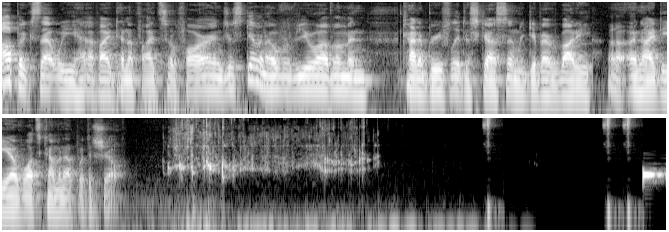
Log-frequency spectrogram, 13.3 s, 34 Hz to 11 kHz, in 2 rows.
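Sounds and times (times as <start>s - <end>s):
speech: 0.0s - 8.6s
Guinness beer pouring into a glass: 8.2s - 10.7s
sharp clicks: 12.7s - 13.1s.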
